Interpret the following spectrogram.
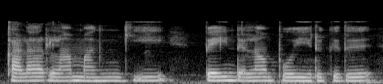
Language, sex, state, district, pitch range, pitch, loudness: Tamil, female, Tamil Nadu, Kanyakumari, 170-180 Hz, 175 Hz, -17 LUFS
